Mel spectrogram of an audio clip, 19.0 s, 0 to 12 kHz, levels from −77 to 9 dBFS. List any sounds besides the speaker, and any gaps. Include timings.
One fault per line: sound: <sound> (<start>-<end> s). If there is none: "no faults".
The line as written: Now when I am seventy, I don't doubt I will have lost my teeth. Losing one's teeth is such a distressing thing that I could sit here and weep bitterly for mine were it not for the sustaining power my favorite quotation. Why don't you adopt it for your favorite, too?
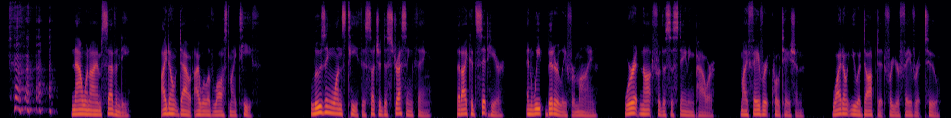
sound: laugh (0.2-1.2 s)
